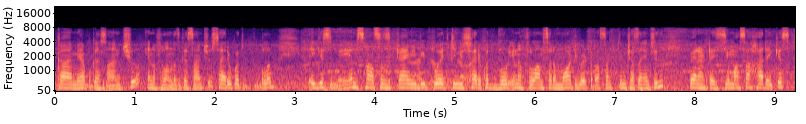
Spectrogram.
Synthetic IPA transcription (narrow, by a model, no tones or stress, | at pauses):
kaːmʲjabɡɐsaːnt͡ʃʰuinɐpʰulaːnɐzɡɐsaːnt͡ʃʰusaːɾʲikʰot̪mɐ̰t̪lɐb | ekisinsãːnsɐnskaːmʲibipəːt̪̚ʲkʲinʲt͡ʃsaːɾʲikʰot̪boɽinɐpʰulaːnsɐɾmoːʈiʋʲeːʈɐɾʔasaːnt̪imt͡ʃʰaɐsanimsɨnʲ | pʲeːɾɐ̃ɳʈɐjsimasaɦɐɾekʲis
